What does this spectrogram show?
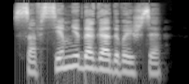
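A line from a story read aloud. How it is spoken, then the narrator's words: Angry growl. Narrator (Russian): Прорычал он почти со злостью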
